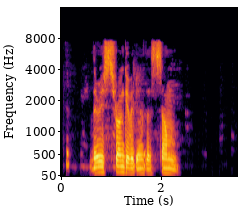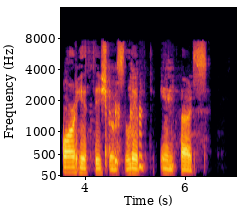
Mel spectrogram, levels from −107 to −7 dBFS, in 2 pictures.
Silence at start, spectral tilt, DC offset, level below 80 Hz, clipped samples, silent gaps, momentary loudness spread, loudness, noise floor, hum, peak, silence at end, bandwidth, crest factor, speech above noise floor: 0.1 s; -4 dB/octave; under 0.1%; -60 dBFS; under 0.1%; 2.96-3.16 s, 3.33-3.40 s, 5.44-5.51 s; 13 LU; -19 LUFS; -42 dBFS; none; 0 dBFS; 0.6 s; 8 kHz; 20 dB; 24 dB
